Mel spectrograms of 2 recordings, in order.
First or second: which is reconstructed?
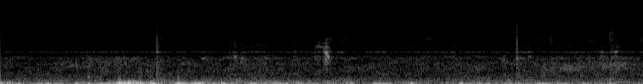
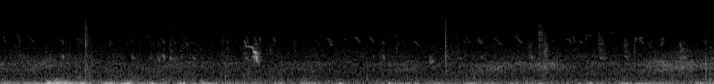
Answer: first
